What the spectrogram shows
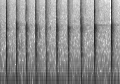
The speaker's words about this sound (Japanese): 一人で拍手してる切ないとあのまだ始めて間もない長谷部さんが言ってたなと今ちょっと思い出しましたはい。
